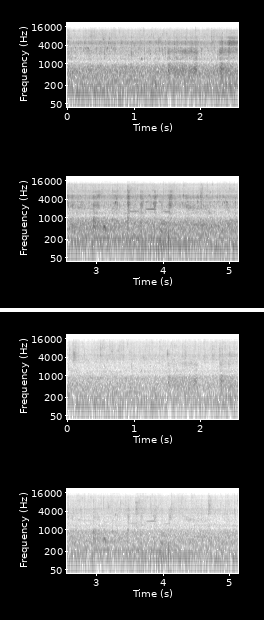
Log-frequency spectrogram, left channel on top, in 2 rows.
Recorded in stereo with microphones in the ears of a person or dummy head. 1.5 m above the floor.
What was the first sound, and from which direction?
Running water, 80° left.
